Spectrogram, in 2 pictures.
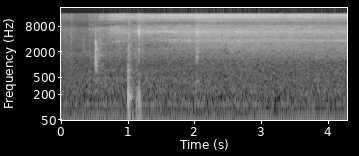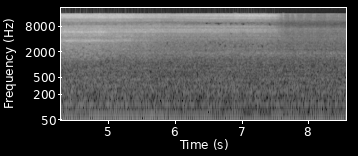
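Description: Steam iron hissing steadily, stopping abruptly shortly before the end. Two short knocks come near the start, the louder one about a second in.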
